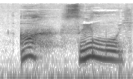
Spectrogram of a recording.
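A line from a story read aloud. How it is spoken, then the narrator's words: Quiet sigh. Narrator (Russian): тихо вздохнула королева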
